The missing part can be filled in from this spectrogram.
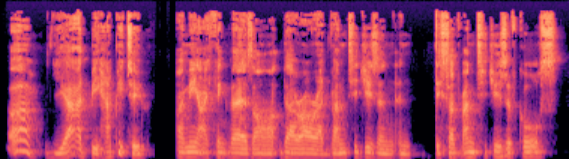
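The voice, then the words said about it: Non-Flemish foreign accent. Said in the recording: “as our listeners can probably infer from your accent, you're not Flemish”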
